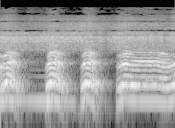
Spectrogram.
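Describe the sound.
A radio host on Cove FM imitates a dog barking: three short, loud woofs in quick succession, then a longer drawn-out howling bark, with no other talking.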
